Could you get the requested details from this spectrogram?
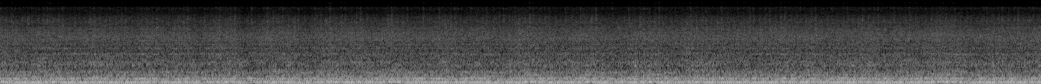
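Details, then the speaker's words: VW Transporter with RS4 V8 and twin turbos, after manifold work: deep, even idle burble, no puffing, ticking or misfire; sounds better, exhaust no longer blowing. "Now, that does sound like a V8. That does sound better. Sounds better."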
